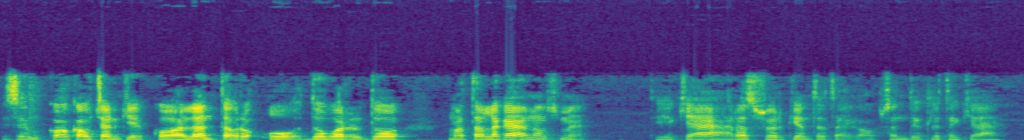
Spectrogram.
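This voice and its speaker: A man's voice: on the high side, a little fast, a little mellow. A man teaching a grammar exam-prep lesson into a mic at his laptop, thinking aloud and correcting himself as he goes. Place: at home before a laptop. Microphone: handheld mic at a laptop. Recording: dull lo-fi mic sound.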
